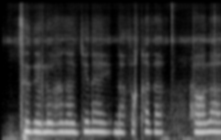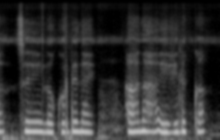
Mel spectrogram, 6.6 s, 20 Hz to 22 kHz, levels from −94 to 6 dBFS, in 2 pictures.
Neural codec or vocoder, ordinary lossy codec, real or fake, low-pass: autoencoder, 48 kHz, 32 numbers a frame, DAC-VAE, trained on Japanese speech; none; fake; 19.8 kHz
